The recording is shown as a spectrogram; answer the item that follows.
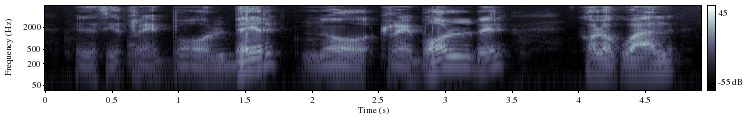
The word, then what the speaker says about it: revolver: es el verbo revolver, haciendo el acento prosódico en la última sílaba, es decir, revolver, no revolver, con lo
